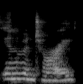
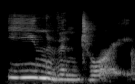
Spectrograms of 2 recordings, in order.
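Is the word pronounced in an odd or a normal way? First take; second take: normal; odd. First: The word is pronounced in the usual way. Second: The word is pronounced in an odd way. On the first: "the word I'm saying is inventory" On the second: "I'm pronouncing that a little weird"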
